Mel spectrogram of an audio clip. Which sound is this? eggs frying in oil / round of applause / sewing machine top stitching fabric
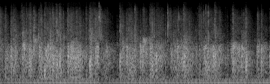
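round of applause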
